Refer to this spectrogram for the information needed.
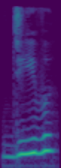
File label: "jeev", Punjabi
